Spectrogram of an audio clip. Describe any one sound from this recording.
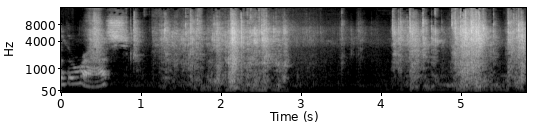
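A plastic package crinkles and rustles close by.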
